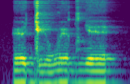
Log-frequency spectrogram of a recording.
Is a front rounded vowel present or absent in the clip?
present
